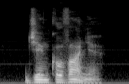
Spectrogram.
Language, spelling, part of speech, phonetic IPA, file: Polish, dziękowanie, noun, [ˌd͡ʑɛ̃ŋkɔˈvãɲɛ], Pl-dziękowanie.ogg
